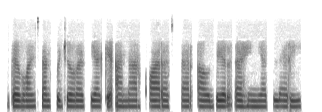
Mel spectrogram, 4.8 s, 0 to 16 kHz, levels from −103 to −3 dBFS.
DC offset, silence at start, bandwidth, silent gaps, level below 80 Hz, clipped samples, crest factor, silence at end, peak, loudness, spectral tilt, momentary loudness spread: under 0.1%; 0.1 s; 9 kHz; 0.78-0.85 s, 1.28-1.36 s, 1.53-1.58 s, 2.12-2.24 s, 2.60-2.71 s, 2.89-2.96 s, 4.01-4.09 s; -70 dBFS; under 0.1%; 16 dB; 0.35 s; -16 dBFS; -34 LUFS; -6.5 dB/octave; 6 LU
